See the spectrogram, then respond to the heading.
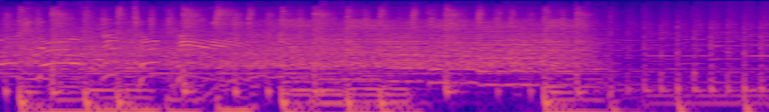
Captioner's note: crowd cheering; cheerful music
